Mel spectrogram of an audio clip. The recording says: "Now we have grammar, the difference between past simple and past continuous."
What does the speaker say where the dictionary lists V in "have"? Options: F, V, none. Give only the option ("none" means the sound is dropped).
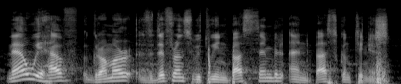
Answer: V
